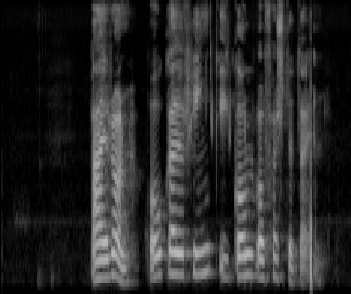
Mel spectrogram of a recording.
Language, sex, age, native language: Icelandic, female, 50-59, Icelandic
